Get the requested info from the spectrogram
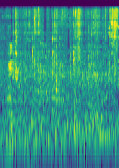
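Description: Restaurant background noise: a steady low hum with people's voices in the room.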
